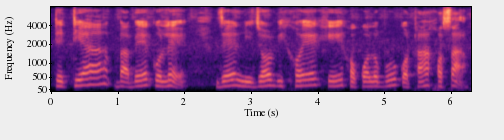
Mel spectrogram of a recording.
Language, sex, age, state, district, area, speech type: Assamese, female, 60+, Assam, Jorhat, urban, read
